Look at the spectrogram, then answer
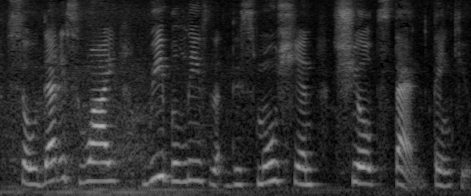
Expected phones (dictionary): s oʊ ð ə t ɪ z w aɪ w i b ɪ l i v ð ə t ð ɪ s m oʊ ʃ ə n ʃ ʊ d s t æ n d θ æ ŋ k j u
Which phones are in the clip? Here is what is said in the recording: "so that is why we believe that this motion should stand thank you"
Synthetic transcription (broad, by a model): s oʊ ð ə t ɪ s w aɪ w i b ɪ l i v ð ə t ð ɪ s m oʊ ʃ ə n ʃ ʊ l s t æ n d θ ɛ ŋ k j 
